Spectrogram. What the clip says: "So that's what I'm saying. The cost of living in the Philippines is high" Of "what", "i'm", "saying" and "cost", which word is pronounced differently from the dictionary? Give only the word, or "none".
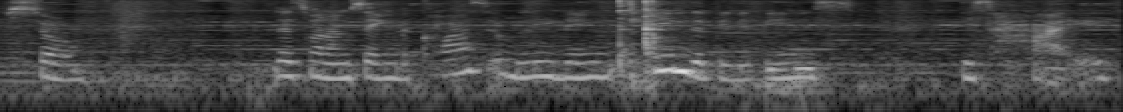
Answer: cost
